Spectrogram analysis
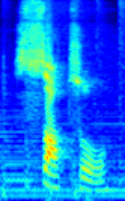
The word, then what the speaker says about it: subtle: dead honest glutton about subtle subtle the bee is silent so it is a subtle okay now we have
